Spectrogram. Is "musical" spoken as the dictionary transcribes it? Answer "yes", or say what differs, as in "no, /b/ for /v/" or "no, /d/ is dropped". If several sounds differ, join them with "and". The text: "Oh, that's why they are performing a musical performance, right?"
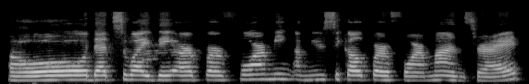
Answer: no, /s/ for /z/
